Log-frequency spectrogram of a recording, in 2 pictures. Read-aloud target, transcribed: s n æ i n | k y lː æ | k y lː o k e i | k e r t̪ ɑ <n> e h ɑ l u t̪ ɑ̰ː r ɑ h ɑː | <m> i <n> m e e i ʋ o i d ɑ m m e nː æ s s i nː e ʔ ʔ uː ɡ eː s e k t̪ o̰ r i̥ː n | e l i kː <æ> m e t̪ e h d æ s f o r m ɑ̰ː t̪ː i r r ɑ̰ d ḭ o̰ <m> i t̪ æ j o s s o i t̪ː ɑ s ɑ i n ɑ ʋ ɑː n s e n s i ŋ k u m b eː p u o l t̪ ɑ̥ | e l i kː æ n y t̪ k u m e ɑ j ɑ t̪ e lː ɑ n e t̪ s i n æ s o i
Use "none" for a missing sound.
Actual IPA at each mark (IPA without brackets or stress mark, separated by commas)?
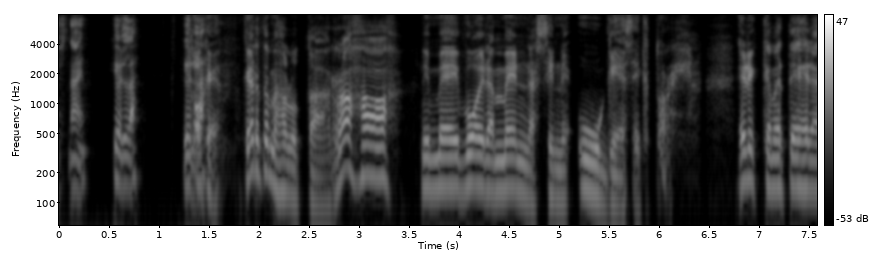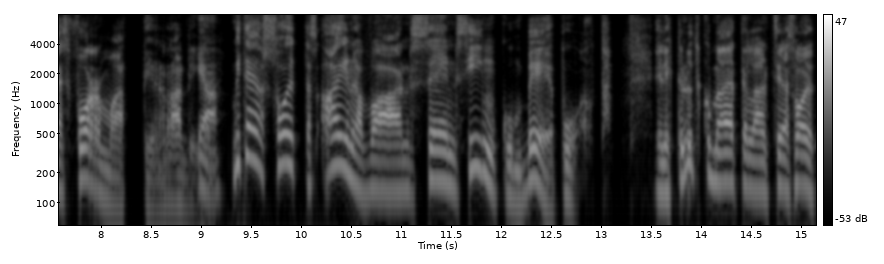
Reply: m, n, m, æ, m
